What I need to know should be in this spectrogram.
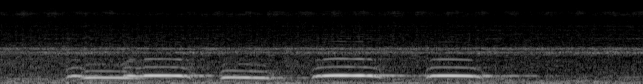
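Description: A dove coos in a short run of soft, bubbling, trilling notes, close by.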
